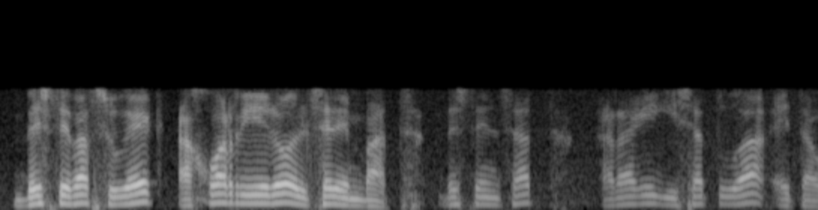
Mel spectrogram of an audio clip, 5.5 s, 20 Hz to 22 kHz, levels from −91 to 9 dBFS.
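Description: After the talker moves back around 2.5 s and the input drops by about 12 dB, automatic gain rising sets in from 2.96 s to the end. The gain control slowly lifts the level, so speech and room noise swell together. The waveform envelope widens gradually, and the spectrogram's noise floor brightens with it.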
